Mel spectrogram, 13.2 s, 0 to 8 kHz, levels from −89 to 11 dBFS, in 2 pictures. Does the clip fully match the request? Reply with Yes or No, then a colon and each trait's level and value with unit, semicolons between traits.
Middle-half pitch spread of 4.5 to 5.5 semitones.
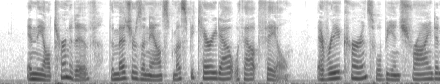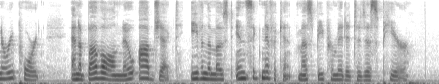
No: average, 3.7 semitones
